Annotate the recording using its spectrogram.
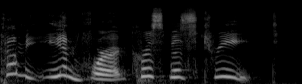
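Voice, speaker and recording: In a squeaky put-on character voice, a woman speaks at an extremely high pitch with very wide pitch swings. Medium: read story. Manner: brisk, cheerful.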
